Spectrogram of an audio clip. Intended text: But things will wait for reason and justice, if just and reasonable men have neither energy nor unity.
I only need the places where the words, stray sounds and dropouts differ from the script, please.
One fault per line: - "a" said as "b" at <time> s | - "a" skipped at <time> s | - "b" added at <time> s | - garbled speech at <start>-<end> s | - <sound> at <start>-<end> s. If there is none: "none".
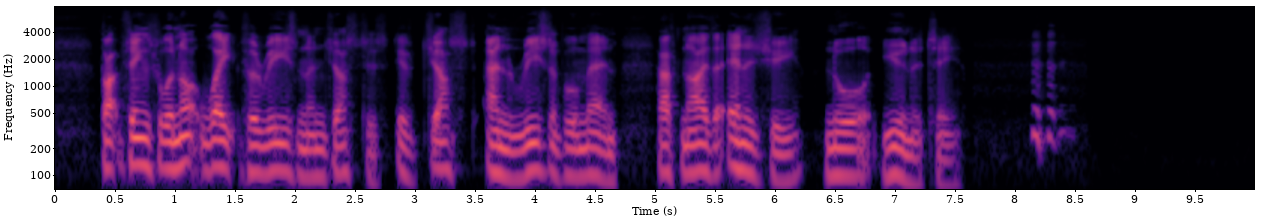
- "not" added at 1.0 s
- laugh at 8.1-8.5 s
